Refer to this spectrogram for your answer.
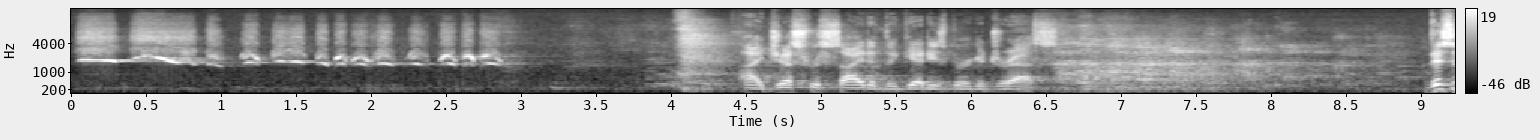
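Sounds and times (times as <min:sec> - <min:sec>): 
person whistling imitating a whistled language: 0:00.0 - 0:03.1
speech: 0:04.5 - 0:07.0, 0:09.0 - 0:09.2
laughter: 0:06.4 - 0:09.2.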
